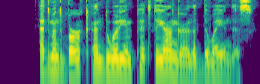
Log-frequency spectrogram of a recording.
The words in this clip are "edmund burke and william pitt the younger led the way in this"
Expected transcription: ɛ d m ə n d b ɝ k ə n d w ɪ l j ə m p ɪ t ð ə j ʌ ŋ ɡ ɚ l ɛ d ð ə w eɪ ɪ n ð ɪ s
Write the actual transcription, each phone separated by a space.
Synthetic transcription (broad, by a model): ɛ d m ə n d b ɝ k ə n d w ɪ l j ə m p ɪ t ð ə j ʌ ŋ ɡ ɚ l ɛ d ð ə w eɪ ɪ n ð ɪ s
